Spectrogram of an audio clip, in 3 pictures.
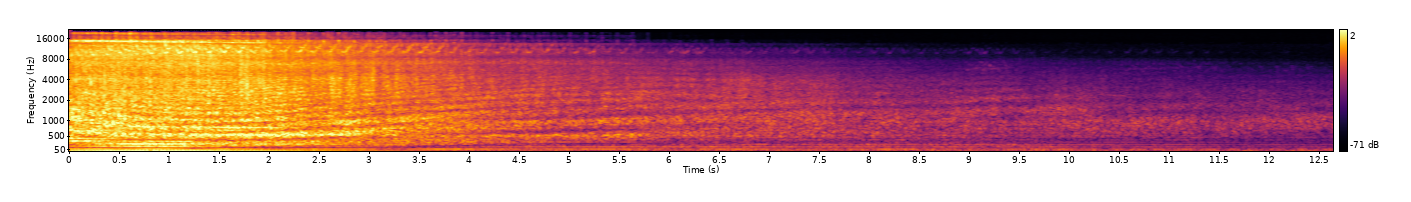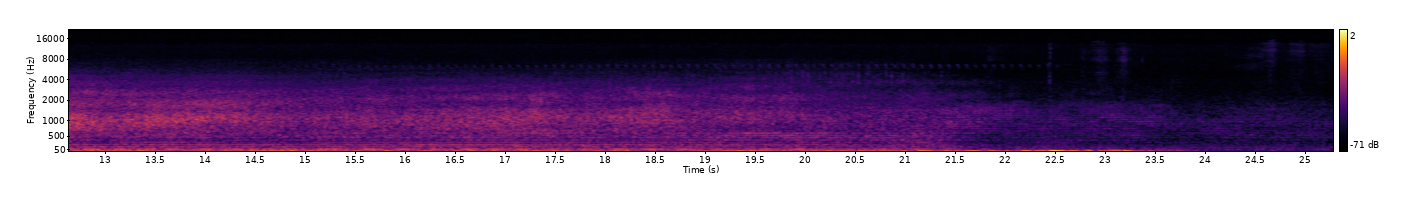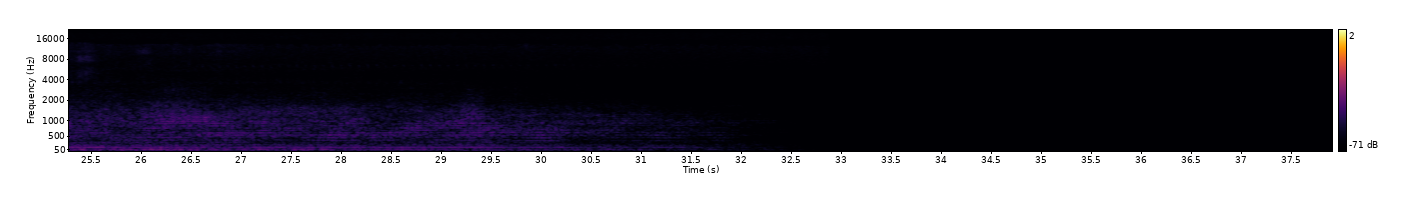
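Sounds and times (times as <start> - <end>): helicopter rotor and turbine: 0.0 - 23.7.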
